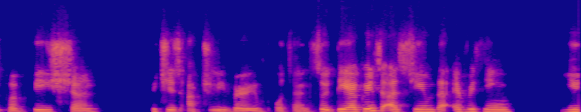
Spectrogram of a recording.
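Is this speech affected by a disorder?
No.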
